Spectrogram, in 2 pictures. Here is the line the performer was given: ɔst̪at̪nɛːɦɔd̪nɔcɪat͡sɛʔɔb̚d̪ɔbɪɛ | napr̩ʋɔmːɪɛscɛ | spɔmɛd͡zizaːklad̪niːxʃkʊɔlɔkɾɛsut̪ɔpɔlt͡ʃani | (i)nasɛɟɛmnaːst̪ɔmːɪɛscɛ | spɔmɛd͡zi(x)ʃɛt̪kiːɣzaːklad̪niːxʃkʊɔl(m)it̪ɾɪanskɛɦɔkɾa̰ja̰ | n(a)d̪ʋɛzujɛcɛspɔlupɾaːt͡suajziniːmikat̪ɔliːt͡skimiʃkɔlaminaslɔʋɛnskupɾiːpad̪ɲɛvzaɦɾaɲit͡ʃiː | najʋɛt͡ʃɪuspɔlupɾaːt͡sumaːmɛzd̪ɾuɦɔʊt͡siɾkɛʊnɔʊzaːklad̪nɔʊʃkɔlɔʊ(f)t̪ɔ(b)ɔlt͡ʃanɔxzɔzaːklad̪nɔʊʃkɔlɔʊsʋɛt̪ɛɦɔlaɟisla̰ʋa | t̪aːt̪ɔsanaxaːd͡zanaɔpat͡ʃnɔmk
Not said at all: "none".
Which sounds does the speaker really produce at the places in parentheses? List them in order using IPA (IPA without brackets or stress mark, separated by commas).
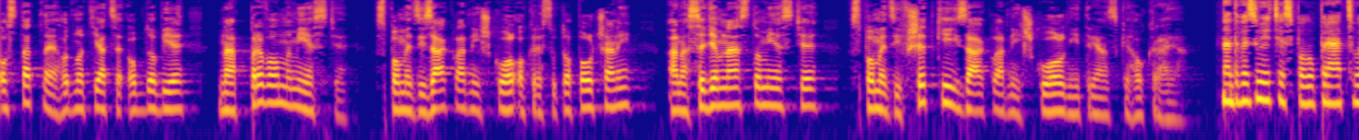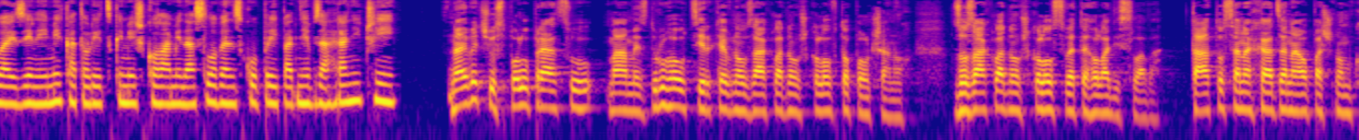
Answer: a, f, ɲ, a, f, p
